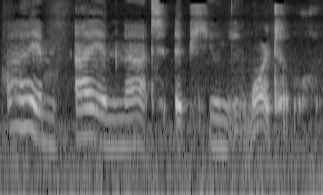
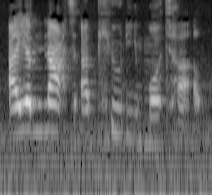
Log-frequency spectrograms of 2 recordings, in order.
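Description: First: It is said in a put-on character voice. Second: It is said in the speaker's normal voice. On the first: The speaker calls it right. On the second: The speaker calls it wrong.

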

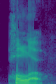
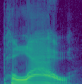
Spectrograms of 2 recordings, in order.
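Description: First: The name ends in a plain 'oh' sound. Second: The name ends in an 'ow' glide sound. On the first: "That's how he pronounces his name" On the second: "a very heavy W inserted"

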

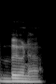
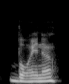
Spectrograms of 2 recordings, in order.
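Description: First: The word is said in its local pronunciation. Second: The word is said the way it is spelled. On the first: The speaker calls it right. "but you pronounce it Buena" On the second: The speaker calls it wrong. "It's spelled Buena"

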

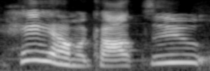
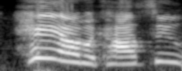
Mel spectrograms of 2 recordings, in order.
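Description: First: It is said slowly and laid-back. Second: It is said fast and energetically.

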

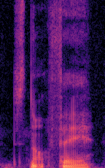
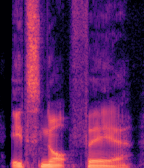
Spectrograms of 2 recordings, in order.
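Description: First: It is said sheepishly and timidly. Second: It is said firmly, with real meaning.

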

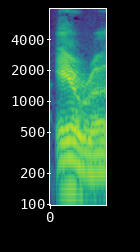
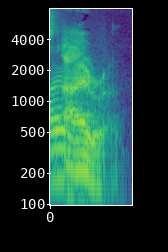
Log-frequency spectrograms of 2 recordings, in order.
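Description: First: The name begins with an 'air' sound. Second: The name begins with an 'eye' sound. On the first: The speaker calls it wrong. "She says it's not era" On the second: The speaker calls it right. "it's Ira"

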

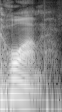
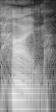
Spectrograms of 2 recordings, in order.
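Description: First: The vowel is a drawn-out 'oa' glide. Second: The vowel is a standard 'ai' sound. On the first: "Bavarians will say Hoam" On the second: "standard German, the word for home is Heim"

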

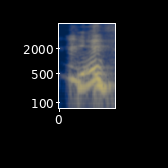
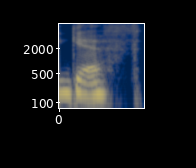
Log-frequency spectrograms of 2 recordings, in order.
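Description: First: The word starts with a soft j sound. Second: The word starts with a hard g sound. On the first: "like the peanut butter girl" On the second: "If there was a T at the end, it would be GIF"

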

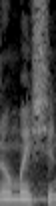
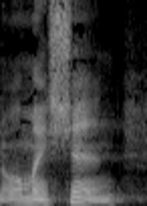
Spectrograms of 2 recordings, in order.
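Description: First: The phrase is said at a fast pace. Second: The phrase is said at a slow pace. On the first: "And so then I just started saying that fast" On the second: "It also sounded like"

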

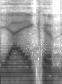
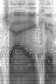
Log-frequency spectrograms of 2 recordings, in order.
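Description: First: The name begins with a Y sound. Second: The name begins with a J sound. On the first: "you're Jacob there" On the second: "like if your name's Jacob"

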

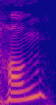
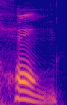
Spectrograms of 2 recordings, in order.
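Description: First: The vowel sounds like the one in 'hung'. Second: The vowel sounds like the one in 'hong'. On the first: The speaker calls it wrong. "You've been hearing me say hung" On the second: The speaker calls it right. "It's Hong, like Hong Cha"

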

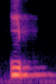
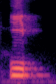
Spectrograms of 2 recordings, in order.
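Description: First: The final p is soft and unreleased. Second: The final p is soft and unreleased.

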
